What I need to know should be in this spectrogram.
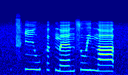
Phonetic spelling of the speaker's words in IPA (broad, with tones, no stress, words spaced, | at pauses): t͡sʰiː˥w hɵ˥t̚mɛː˨˧nsuː˥j n̪aː˧t̚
